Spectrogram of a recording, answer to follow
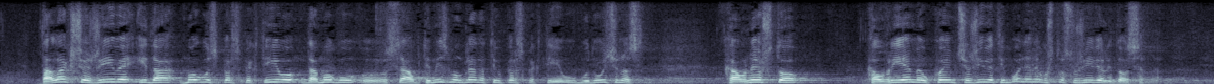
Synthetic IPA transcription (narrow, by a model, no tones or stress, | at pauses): d̪alakʃe̞ʒiːʋeʔid̪amo̞ɡuspe̞ɾspe̞kt̪iːʋod̪amo̞ɡusaopt̪imizmo̞mɡle̞d̪at̪iupe̞ɾspe̞kt̪iːʋuːbud̪uːt͡ɕno̞st̪ | kaone̞ʃt̪o̞ | kaoʋɾjeːme̞uko̞je̞mt͡ɕe̞ʒiːʋje̞t̪ibo̞ʎe̞ne̞ɡo̞ʃt̪o̞suʒiːʋje̞lid̪o̞sad̪a̰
